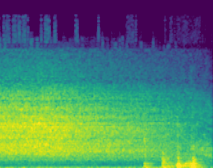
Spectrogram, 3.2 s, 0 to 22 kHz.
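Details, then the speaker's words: Nissan 300ZX twin turbo, engine off, during boost leak test at about 20 psi with vacuum reference disconnected: steady high hiss as the blow-off valve vents, normal, the only leak found. "the positive pressure in my piping is overcoming the diaphragm in here, and it's causing it to open up and release air."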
